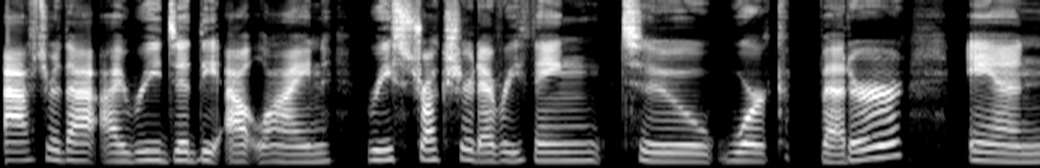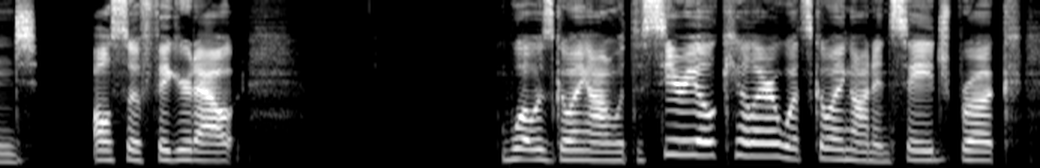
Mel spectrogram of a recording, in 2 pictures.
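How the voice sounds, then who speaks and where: A woman's voice: low-pitched, fairly bright tone, clear, resonant tone, no echo, studio quality. A woman writer explaining her creative process in a casual, reflective interview style. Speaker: writer and creator of an audio drama.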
